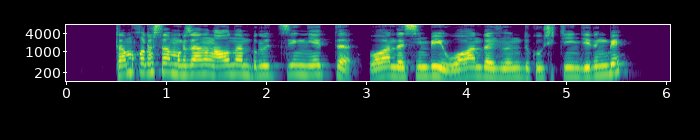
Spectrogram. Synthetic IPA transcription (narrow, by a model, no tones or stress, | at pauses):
t̪ʰəmqoɾɑʃt̪ɑməɾzɑnəɴɑlˠənɑnbɪɾɵt̪se̞ŋnet̪ːɪwo̞ʁɑnd̪ɑsembe̞jwo̞ʁɑnd̪ɑʒɵnɪŋd̪ɪkʲʰɵɾse̞t̪e̞jɪnd̪e̞d̪ɪŋbe̞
